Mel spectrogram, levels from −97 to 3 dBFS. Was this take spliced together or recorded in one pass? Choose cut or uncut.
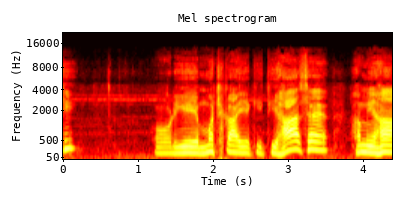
uncut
